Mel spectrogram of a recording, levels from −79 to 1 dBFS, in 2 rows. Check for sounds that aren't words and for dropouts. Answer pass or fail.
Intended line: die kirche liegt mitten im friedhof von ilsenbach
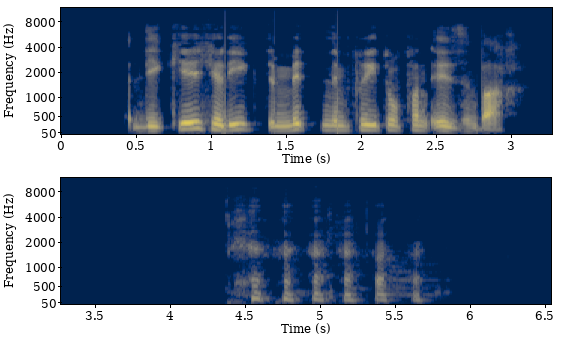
fail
